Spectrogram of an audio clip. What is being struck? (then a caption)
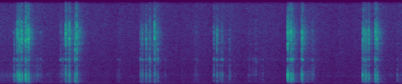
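Wooden tabletop. Fingernails and fingertips slowly rub and scratch a flat, solid wooden tabletop. Six short, dry scratching bursts, each made of quick paired strokes, stand out against quiet pauses. They have a bright, raspy texture with very little low end and almost no ring after each stroke.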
